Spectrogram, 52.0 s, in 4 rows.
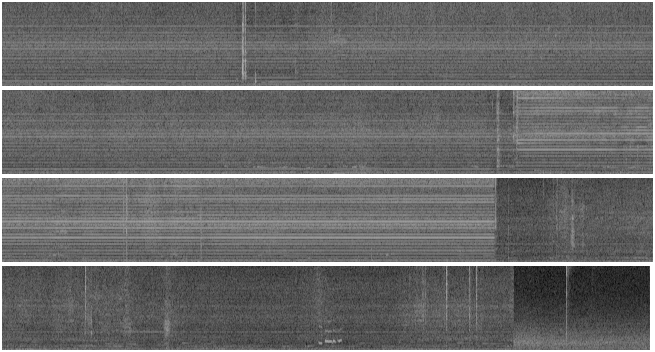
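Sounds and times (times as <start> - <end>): electrical hum: 0.0 - 52.0
high whine: 49.0 - 52.0.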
